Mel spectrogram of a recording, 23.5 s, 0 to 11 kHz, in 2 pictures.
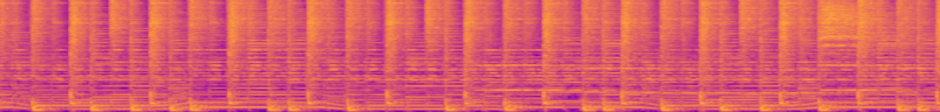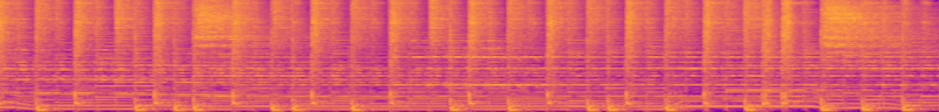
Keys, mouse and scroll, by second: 3.3 click, 10.6-19.5 drag.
